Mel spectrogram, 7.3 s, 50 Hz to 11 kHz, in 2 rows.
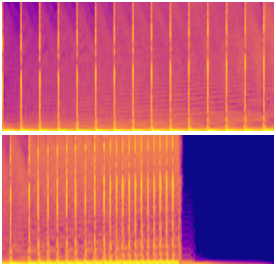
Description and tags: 120bpm Kick Build Up
A distorted kick build-up. Created in Reaper with xFer Serum.
bass, bass-drum, bd, beat, buildup, dance, distorted, distortion, drum, drums, electro, hard, kick, kickdrum, loop, percussion, percussion-loop, progression, synth, techno, trance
